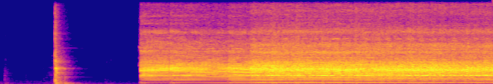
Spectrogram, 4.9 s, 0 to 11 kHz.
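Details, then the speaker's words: Vintage Wheelock 7002T horn strobe after final pull-station activation: sharp pull click, then steady shrill horn tone that stutters briefly as each strobe flash draws power from the horn, causing its known skipping. "the Wheelock 70002 ts are kind of Infamous for their skipping that they do which you might have heard that where the horn kind of Skips and the reason it does that is because every time the strobe flashes it takes up some power from the horn"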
